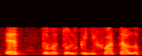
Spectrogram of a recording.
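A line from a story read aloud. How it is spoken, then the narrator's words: Muttering. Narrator (Russian): пробормотал Ратибор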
